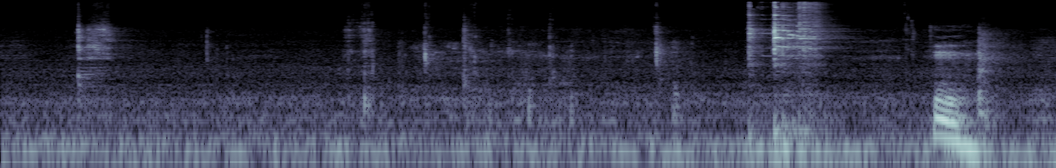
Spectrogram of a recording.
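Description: Metal cutlery clinks and rattles in a kitchen as a clean spoon is fetched, a few scattered light chinks and one brighter clatter, fairly faint and sparse with quiet background.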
